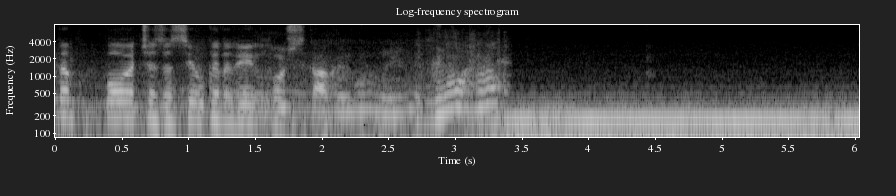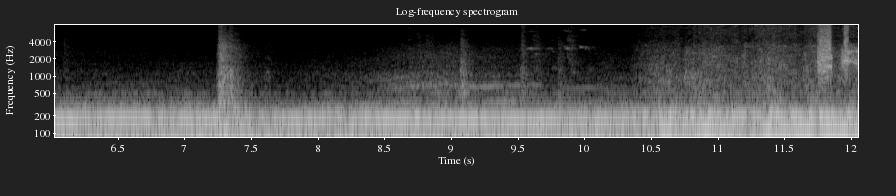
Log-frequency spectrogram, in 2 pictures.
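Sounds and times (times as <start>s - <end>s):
car engine droning: 3.0s - 12.0s.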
